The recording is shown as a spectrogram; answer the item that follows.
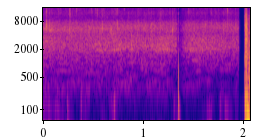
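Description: Steady hiss of heavy rain falling on a concrete rooftop, with one sharp click a little over a second in.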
